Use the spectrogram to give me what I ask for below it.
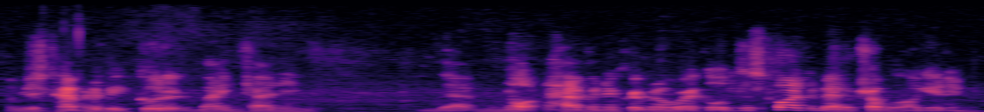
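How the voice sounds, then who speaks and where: A man's voice: mid-range voice, fairly even intonation, racing, darkish tone, lo-fi sound, a little hiss or hum. A man playing his character in a tabletop game, rambling and poking fun at himself. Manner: rambling, self-mocking. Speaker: player. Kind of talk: in-character tabletop role-play.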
